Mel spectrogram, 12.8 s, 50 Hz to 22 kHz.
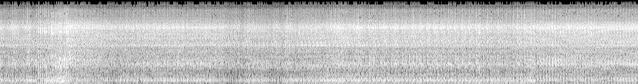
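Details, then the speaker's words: VW Type-3 Fastback air-cooled carbureted flat-four, first start after reinstalling the engine with its loose heads retightened: light, quick ticking at three or four a second over a steady idle. The owner suspects his valve adjustment is off; the valves need readjusting. "Valves are a little noisy. I probably messed up when I adjusted them, but it's running."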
